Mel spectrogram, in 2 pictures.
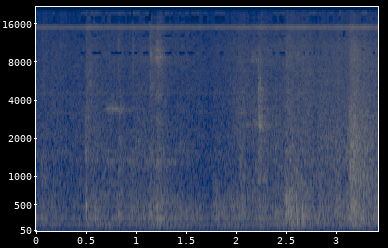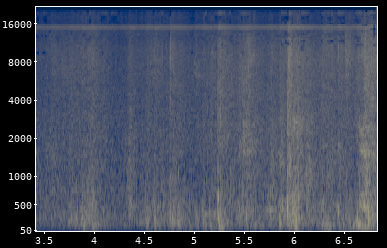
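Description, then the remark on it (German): Footsteps walk across a room, a steady series of soft thuds that grow louder toward the end, with no one speaking. “Aber ich glaube, du warst schon bei den 10.000 Schritten gerade eben, ne?”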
